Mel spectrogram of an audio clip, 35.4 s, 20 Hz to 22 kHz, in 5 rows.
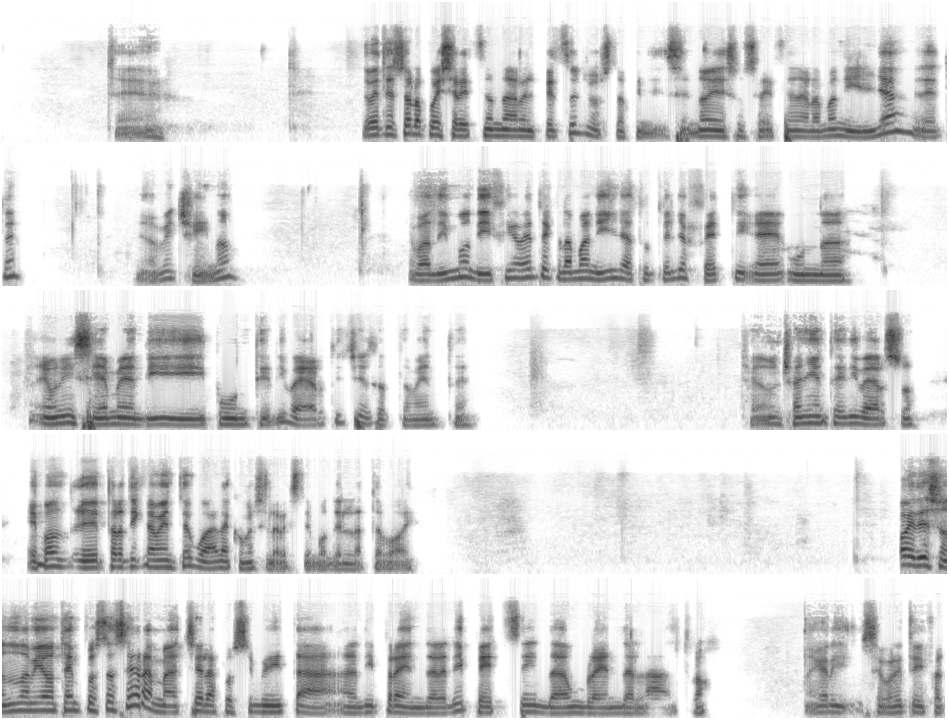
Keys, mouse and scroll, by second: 0.9 middle click, 5.1-6.9 right drag, 7.4-8.1 scroll up 1, 8.1-8.8 scroll up 1, 9.9 Tab, 15.0-16.1 middle drag.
